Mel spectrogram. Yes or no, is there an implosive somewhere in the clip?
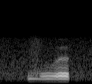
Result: no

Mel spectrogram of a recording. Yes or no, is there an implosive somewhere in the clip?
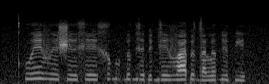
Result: yes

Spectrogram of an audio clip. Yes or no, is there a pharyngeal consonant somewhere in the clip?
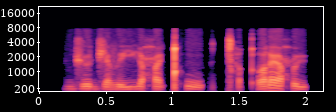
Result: yes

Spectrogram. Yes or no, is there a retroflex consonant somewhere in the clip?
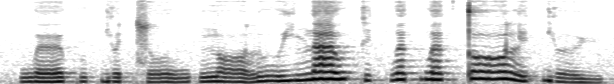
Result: no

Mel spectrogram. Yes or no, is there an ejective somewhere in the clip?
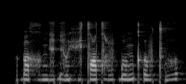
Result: yes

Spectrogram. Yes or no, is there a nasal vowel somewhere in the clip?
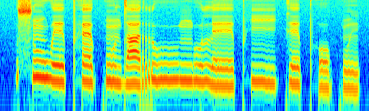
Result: yes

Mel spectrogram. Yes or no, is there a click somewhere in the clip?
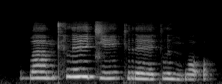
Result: no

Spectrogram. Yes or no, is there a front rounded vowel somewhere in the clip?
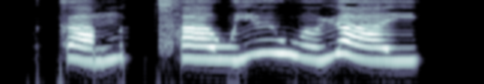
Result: yes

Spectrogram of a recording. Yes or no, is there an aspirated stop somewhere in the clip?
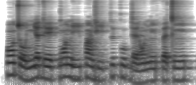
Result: no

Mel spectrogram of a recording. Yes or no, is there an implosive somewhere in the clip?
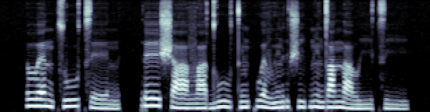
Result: yes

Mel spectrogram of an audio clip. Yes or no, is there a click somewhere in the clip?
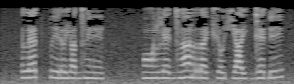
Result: no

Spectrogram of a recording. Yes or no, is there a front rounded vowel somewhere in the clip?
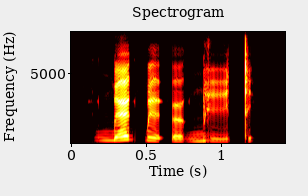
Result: yes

